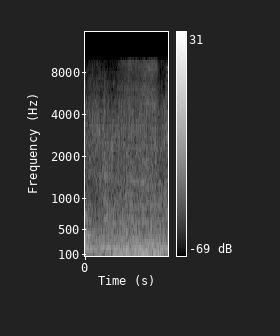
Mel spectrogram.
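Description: Something is poured or tipped into a cooking pot, a steady, continuous rushing pour with a faint low hum, fairly quiet, with no one speaking.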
